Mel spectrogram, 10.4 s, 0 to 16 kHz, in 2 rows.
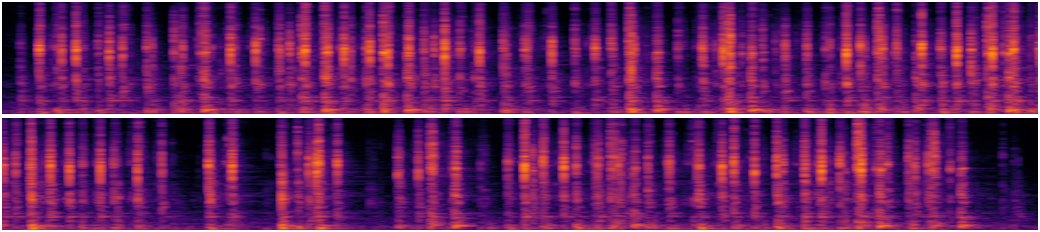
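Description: Fingertips type steadily on a vintage 1980s computer keyboard with cream plastic keycaps, producing rapid, bright, crisp plastic clicks with a light low thump beneath. The clicks stop almost instantly, and the typing pauses briefly around the middle before continuing to the end.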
